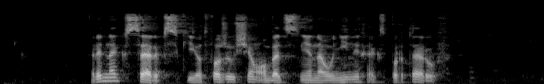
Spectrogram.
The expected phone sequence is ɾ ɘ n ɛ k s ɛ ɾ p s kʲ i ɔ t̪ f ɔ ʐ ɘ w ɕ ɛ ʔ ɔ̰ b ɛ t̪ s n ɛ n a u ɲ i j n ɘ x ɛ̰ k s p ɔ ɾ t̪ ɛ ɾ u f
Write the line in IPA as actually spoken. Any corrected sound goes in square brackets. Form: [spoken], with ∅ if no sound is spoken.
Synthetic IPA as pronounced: ɾ ɘ n ɛ k s ɛ ɾ p s kʲ i ɔ t̪ f ɔ ʐ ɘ w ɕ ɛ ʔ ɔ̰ b ɛ t̪ s [ɲ] ɛ n a u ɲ i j n ɘ x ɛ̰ k s p ɔ ɾ t̪ ɛ ɾ u f

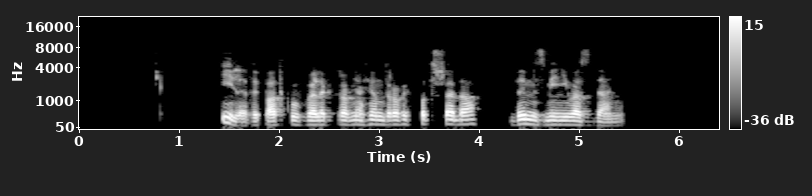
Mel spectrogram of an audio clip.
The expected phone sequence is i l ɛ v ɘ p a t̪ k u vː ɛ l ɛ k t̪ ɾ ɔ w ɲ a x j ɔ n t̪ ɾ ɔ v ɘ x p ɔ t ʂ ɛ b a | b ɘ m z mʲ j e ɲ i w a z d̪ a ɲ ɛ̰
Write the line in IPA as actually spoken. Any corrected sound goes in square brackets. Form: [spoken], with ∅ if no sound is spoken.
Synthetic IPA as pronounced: i l ɛ v ɘ p a t̪ k u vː ɛ l ɛ k t̪ ɾ ɔ [v] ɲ a x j ɔ n [d̪] ɾ ɔ v ɘ x p ɔ t ʂ ɛ b a | b ɘ m z mʲ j e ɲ i w a z d̪ a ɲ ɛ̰

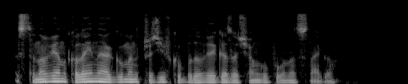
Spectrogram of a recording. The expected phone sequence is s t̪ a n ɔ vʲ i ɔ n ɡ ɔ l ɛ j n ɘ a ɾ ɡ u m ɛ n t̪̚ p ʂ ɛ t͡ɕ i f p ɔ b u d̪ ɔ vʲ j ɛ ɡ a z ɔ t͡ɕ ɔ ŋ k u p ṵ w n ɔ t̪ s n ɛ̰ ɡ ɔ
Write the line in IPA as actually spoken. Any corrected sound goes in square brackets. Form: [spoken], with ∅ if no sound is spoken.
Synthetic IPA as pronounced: s t̪ a n ɔ vʲ i ɔ n [k] ɔ l ɛ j n ɘ a ɾ ɡ u m ɛ n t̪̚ p ʂ ɛ t͡ɕ i f [k] ɔ b u d̪ ɔ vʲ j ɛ ɡ a z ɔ t͡ɕ ɔ ŋ [ɡ] u p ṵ w n ɔ t̪ s n ɛ̰ ɡ ɔ

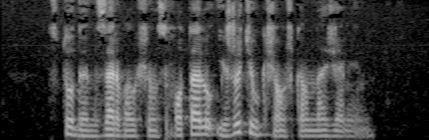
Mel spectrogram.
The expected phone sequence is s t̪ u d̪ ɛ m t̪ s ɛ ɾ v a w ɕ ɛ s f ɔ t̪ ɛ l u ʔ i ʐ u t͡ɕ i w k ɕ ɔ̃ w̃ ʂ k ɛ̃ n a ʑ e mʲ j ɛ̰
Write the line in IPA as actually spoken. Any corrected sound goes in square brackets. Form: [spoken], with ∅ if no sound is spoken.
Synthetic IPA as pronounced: s t̪ u d̪ ɛ [n] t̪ [z] ɛ ɾ v a w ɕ ɛ s f ɔ t̪ ɛ l u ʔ i ʐ u t͡ɕ i w k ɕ ɔ̃ w̃ ʂ k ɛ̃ n a ʑ e mʲ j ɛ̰

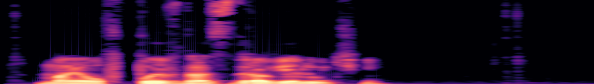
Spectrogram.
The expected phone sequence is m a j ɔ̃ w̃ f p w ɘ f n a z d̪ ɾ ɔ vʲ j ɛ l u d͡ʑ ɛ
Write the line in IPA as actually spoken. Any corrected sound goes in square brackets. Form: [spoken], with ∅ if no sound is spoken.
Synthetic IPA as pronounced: m a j ɔ̃ w̃ f p w ɘ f n a z d̪ ɾ ɔ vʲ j ɛ l u d͡ʑ [i]

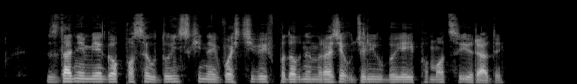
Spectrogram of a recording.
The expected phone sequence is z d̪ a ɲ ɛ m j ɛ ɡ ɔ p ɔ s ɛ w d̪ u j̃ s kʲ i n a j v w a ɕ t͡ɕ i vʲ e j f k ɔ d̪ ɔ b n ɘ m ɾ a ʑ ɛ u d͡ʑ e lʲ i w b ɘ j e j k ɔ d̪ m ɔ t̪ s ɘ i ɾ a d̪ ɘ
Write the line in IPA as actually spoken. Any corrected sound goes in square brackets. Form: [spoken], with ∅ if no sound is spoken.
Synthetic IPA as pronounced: z d̪ a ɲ ɛ m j ɛ ɡ ɔ p ɔ s ɛ w d̪ u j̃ s kʲ i n a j v w a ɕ t͡ɕ i vʲ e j f [p] ɔ d̪ ɔ b n ɘ m ɾ a ʑ ɛ u d͡ʑ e lʲ i w b ɘ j e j [p] ɔ [∅] m ɔ t̪ s ɘ i ɾ a d̪ ɘ

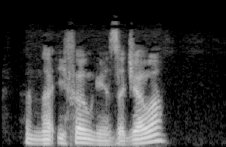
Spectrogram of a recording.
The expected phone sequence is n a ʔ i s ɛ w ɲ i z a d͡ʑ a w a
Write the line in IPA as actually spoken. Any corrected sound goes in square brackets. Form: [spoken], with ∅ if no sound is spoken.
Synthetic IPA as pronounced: n a ʔ i [f] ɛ w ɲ [ɛ] z a d͡ʑ a w a

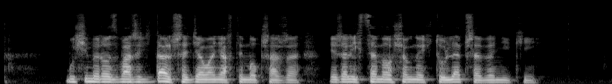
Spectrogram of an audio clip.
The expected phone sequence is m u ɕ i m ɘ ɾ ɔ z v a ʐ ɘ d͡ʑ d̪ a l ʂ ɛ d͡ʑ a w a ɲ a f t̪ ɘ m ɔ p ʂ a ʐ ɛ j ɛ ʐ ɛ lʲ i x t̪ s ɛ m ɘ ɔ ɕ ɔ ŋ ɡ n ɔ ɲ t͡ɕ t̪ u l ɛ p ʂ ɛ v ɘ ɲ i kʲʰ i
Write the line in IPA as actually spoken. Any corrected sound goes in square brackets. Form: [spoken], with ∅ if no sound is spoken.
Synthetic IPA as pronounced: m u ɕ i m ɘ ɾ ɔ z v a ʐ ɘ d͡ʑ d̪ a l ʂ ɛ d͡ʑ a w a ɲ a f t̪ ɘ m ɔ p ʂ a ʐ ɛ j ɛ ʐ ɛ lʲ i x t̪ s ɛ m ɘ ɔ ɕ ɔ ŋ ɡ n ɔ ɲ t͡ɕ t̪ u l ɛ p ʂ ɛ v ɘ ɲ i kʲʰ i

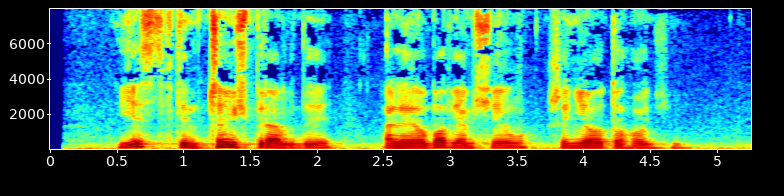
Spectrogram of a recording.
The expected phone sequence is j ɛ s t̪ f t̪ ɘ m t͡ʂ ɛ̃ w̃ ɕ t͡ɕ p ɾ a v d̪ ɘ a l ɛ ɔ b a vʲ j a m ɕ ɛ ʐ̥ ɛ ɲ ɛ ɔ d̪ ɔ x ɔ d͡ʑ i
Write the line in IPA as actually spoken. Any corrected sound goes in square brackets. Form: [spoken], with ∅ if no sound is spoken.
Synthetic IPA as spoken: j ɛ s t̪ f t̪ ɘ m t͡ʂ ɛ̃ w̃ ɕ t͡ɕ p ɾ a v d̪ ɘ a l ɛ ɔ b a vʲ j a m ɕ ɛ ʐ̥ ɛ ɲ ɛ ɔ [t̪] ɔ x ɔ d͡ʑ i

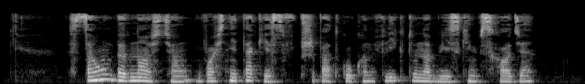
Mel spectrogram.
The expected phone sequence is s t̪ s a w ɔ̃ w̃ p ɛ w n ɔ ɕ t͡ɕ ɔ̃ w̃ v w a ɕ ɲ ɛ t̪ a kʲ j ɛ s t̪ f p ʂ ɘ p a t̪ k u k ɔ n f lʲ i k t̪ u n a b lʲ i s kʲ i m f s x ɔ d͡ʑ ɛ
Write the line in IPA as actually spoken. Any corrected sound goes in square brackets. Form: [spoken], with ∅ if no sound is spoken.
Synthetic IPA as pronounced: s t̪ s a w ɔ̃ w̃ p ɛ [v] n ɔ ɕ t͡ɕ ɔ̃ w̃ v w a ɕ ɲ ɛ t̪ a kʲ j ɛ s t̪ f p ʂ ɘ p a t̪ k u k ɔ n f lʲ i k t̪ u n a b lʲ i s kʲ i m f s x ɔ d͡ʑ ɛ

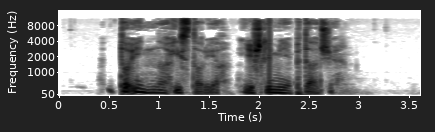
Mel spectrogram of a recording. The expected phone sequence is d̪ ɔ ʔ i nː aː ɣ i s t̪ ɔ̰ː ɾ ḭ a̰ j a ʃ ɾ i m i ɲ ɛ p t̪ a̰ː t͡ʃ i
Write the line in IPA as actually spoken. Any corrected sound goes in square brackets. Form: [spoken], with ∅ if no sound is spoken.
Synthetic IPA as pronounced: [t̪] ɔ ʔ i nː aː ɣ i s t̪ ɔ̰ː ɾ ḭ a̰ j [ɛ] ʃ [l] i m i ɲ ɛ p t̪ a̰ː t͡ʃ [ɛ]

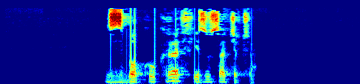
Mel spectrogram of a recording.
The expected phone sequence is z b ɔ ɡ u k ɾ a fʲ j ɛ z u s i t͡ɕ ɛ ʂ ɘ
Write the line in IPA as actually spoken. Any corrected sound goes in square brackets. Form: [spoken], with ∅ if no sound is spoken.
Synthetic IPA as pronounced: z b ɔ [k] u k ɾ [ɛ] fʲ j ɛ z u s [a] t͡ɕ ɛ [t͡ʂ] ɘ

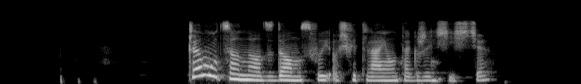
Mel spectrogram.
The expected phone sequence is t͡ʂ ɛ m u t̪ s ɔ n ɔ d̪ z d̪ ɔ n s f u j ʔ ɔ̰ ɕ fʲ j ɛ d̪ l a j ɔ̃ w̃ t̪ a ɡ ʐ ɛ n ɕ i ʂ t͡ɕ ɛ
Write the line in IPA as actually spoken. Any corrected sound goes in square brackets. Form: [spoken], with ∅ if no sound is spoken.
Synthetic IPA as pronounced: t͡ʂ ɛ m u t̪ s ɔ n ɔ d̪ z d̪ ɔ [m] s f u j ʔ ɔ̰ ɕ fʲ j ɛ [t̪] l a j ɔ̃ w̃ t̪ a ɡ ʐ ɛ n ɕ i [ɕ] t͡ɕ ɛ

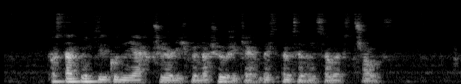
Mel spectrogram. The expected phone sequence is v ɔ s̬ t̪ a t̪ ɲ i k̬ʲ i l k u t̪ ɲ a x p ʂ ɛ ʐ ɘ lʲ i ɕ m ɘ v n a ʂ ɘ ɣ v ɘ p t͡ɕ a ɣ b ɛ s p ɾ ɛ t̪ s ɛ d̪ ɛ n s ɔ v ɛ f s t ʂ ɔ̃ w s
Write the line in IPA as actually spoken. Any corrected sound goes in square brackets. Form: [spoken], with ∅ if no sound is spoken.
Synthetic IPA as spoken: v ɔ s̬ t̪ a t̪ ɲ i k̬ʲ i l k u [d̪] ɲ a x p ʂ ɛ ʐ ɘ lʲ i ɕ m ɘ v n a ʂ ɘ ɣ [ʐ] ɘ [∅] t͡ɕ a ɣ b ɛ s p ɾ ɛ t̪ s ɛ d̪ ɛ n s ɔ v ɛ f s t ʂ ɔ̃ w s

